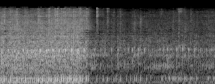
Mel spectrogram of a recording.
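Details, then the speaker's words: Craftsman two-stroke weed eater: revs hard, then drops to a thin, hunting idle and cuts off, hard to start. Idle adjustment suspected as the cause, not confirmed. "Now it's acting like it don't want to start. Okay, it is cutting off. So it's probably, I need to adjust that idle."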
